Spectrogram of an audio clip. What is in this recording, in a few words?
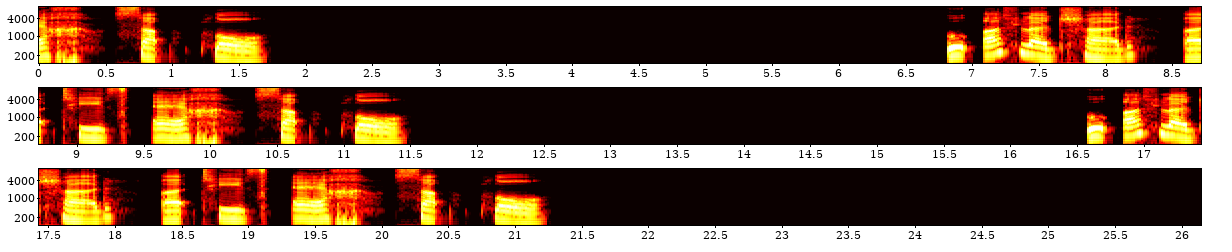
I am eating frybread, Lushootseed; ʔuʔəɬəd cəd ʔə ti c̓ix̌ səpləl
